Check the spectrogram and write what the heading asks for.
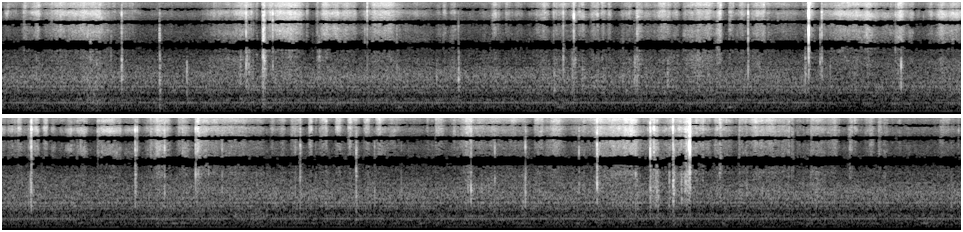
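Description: Sheet of paper being folded and creased by hand on a tabletop: soft rustling and scraping with scattered small clicks and taps, the sharpest about ten seconds in, over a steady background hiss.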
